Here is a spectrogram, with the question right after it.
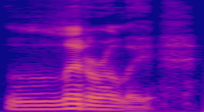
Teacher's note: That third syllable, it has that schwa, that literally.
